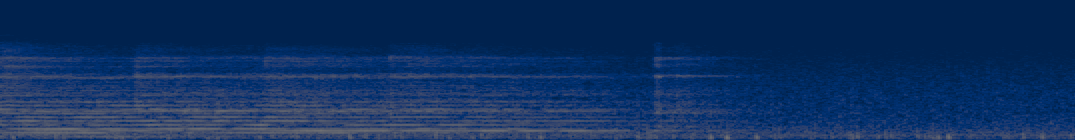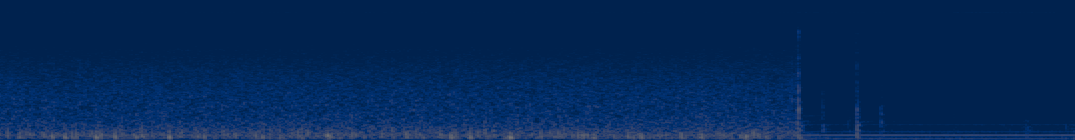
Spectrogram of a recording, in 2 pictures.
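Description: The end of a song on cassette fades out over the first five seconds, leaving tape hiss with scattered crackles. About fourteen seconds in, the hiss drops away to a quieter steady low hum.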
